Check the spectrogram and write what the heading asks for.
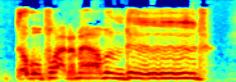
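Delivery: high, excited rock star voice.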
